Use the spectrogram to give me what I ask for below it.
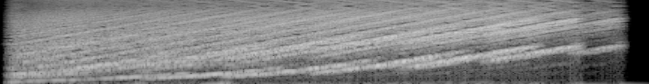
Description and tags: Time Travel - Future
A sound derived from my "square wave build up" sfx.
Edited to sound like traveling through time.
This sound, as well as everything else I have upload here,
is completely free for anyone to use.
You may use this in ANY project, whether it be
commercial, or not.
although that would be appreciated.
You may use any of my sounds however you please.
I hope they are useful.
abstract, teleport, machine, gamesfx, worm-hole, transport, beam, sound-design, future, time-machine, travel, time, fx, time-travel, efx, sound, portal, go, time-portal, warp, game, flutter, effect, sfx, sci-fi, free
